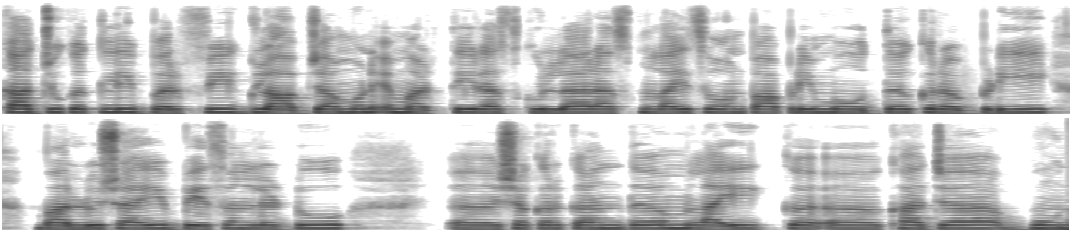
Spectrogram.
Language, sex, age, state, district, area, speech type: Punjabi, female, 18-30, Punjab, Ludhiana, urban, spontaneous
